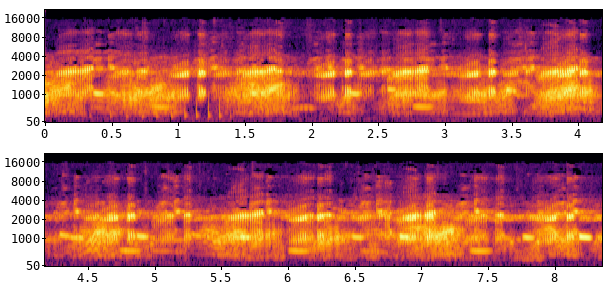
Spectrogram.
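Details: Frogs croaking in a loud massed chorus, rough pulsing croaks overlapping in waves, a brief rapid rattle near the start and short tonal notes recurring throughout.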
